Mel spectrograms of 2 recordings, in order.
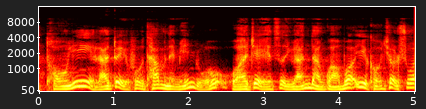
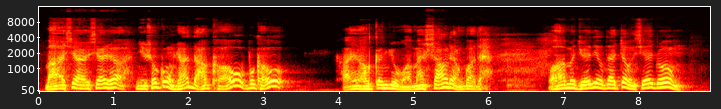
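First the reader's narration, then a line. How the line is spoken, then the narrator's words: Woeful. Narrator (Chinese): 蒋介石却哭丧着脸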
